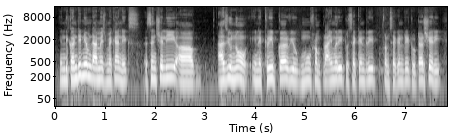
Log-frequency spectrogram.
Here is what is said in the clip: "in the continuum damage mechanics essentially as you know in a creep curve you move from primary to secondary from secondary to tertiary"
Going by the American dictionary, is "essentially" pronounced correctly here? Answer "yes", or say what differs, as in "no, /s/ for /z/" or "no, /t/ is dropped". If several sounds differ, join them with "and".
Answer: yes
